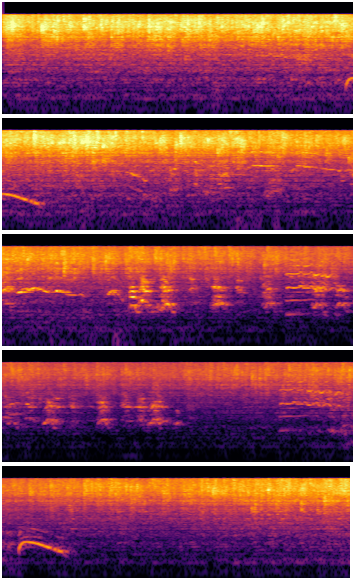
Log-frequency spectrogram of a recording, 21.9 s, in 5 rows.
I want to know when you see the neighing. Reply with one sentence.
You can hear the neighing from 3.1 to 5.0 s, from 12.3 to 13.0 s and from 16.6 to 18.4 s.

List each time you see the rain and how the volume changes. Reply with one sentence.
The rain can be heard from 0.0 to 21.8 s, getting quieter then louder.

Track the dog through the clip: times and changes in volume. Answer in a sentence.
You can hear the dog from 5.7 to 15.4 s, getting louder then quieter.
